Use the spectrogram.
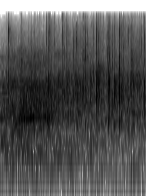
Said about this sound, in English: And all the people who didn't applaud, you're the cold ones. No, kidding. It's too late now. Ooh, no, it's too late. Those of you that half clapped, you're the lukewarm ones.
